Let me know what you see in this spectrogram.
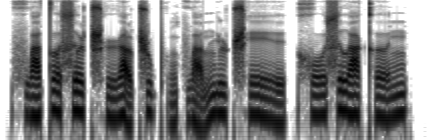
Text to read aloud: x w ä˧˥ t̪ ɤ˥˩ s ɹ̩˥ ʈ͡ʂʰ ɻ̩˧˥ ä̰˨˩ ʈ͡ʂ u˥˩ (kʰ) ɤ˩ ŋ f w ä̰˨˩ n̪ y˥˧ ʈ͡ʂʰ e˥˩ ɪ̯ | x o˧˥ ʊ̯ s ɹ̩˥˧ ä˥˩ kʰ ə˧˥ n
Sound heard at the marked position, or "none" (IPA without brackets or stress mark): pʰ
